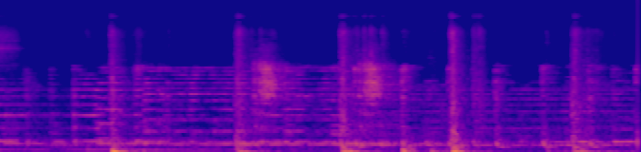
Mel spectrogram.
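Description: Gloved punches thudding on the foam pads of a wall-mounted music boxing machine, about six hits at an uneven pace, the loudest about a second in, over music with guitar.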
